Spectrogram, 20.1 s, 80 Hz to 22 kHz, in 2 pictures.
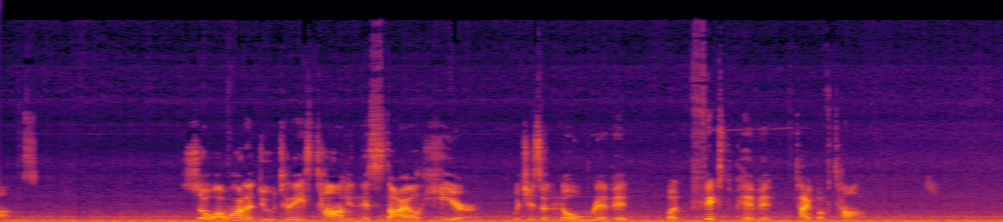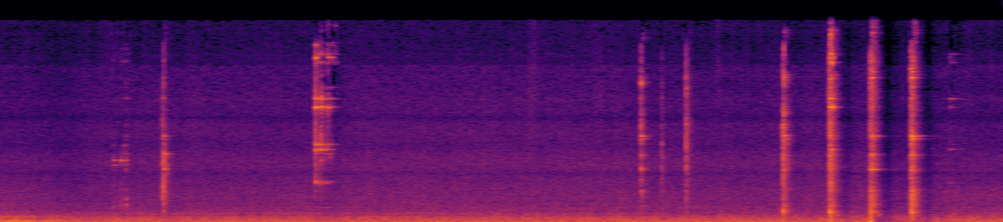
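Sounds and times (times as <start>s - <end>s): steady low hum: 0.0s - 20.0s
metal clinks and knocks: 13.2s - 13.4s.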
